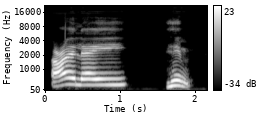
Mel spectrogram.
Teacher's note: ہا کو زور سے اقصی حلق سے نکالنا ہے · عین وسط حلق سے ادا کرنا ہے باریک آواز میں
